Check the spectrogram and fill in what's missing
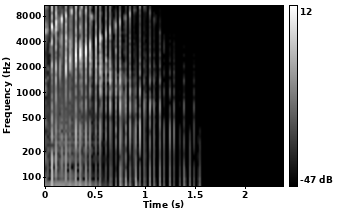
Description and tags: game creature
alien, creature, game, monster, ufo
